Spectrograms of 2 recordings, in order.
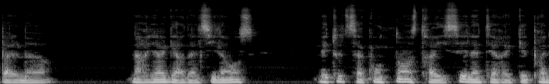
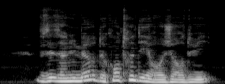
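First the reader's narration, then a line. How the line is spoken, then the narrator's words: Laughing. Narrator (French): dit Mme Palmer en riant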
